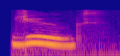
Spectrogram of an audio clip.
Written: jougs

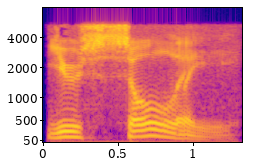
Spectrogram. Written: jus soli

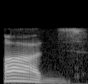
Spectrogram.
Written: odds

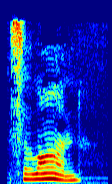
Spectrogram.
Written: celan

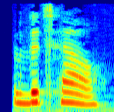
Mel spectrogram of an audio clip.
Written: vittel

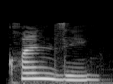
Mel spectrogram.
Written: cleansing

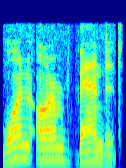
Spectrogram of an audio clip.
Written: one-armed bandit

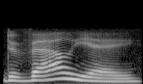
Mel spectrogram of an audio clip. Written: Duvalier

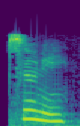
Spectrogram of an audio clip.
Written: suni

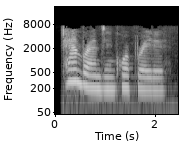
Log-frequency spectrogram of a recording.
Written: Tambrands Inc

